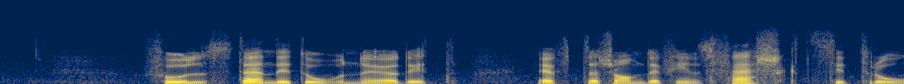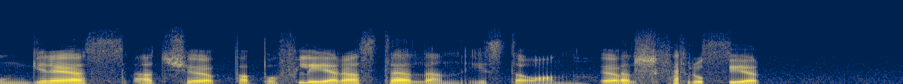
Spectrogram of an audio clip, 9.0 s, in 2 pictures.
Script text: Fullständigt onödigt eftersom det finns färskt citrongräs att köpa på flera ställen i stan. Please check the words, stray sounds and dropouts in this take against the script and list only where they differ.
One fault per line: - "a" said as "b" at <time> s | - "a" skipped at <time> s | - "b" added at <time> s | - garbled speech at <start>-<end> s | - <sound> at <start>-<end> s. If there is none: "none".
- garbled speech at 7.5-8.3 s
